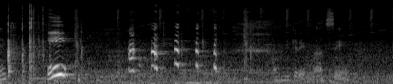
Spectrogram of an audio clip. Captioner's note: laughs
